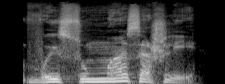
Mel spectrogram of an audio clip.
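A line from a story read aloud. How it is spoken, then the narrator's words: Harsh growl through teeth. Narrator (Russian): жестко прорычал сквозь зубы на них Горностай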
